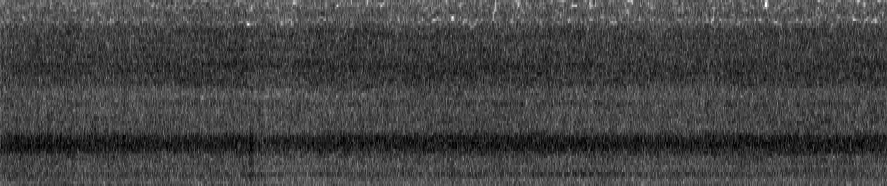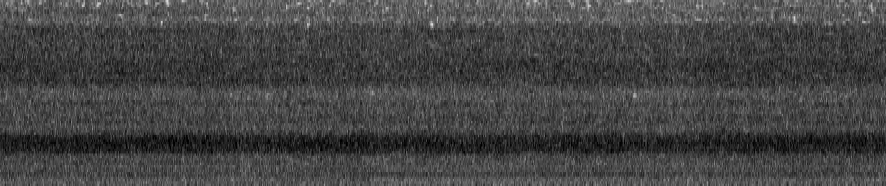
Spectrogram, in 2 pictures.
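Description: State transport bus's diesel engine running steadily, heard from the driver's cabin over a constant haze of tyre and road noise. The deep low rumble drops away about two seconds in, leaving a higher, steady engine hum.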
